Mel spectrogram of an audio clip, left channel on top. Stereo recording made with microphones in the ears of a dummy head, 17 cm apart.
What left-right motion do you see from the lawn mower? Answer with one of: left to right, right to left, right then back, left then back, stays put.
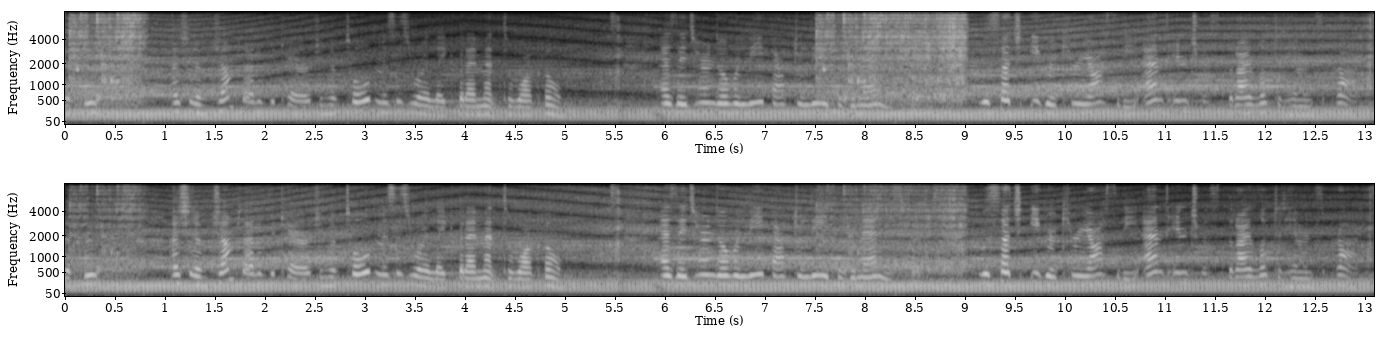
right then back.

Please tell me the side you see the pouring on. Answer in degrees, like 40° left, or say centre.
70° left.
